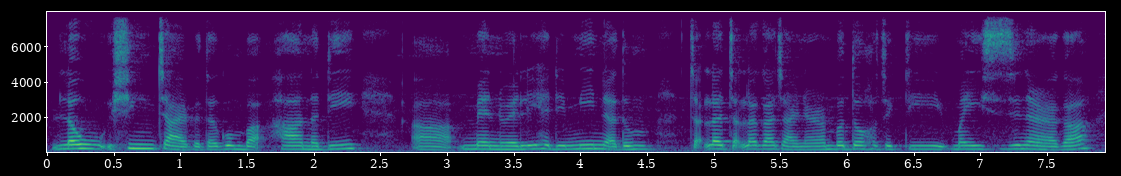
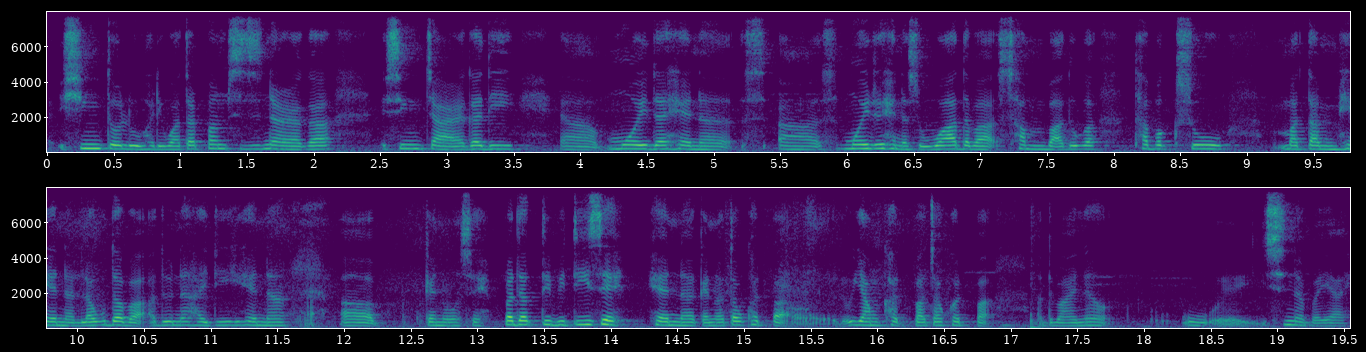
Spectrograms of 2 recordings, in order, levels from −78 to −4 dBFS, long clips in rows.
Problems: background sounds at intervals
